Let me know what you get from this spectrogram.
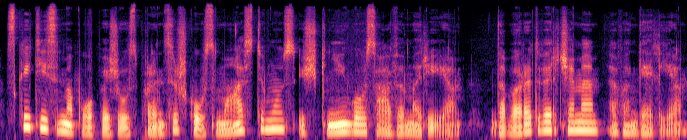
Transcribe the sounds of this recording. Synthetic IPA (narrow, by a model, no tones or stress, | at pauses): skɐɪt̪ʲiːsʲɪmʲɛpoːpʲɛʒʲɛʊspɾɐ̰nt̪sʲɪʃkoʊsmɑːsʲt̪ʲimʊsɪ̰ʃknʲiːɡoːsɑ̰ːʋʲɛmɐ̰ɾʲɪ̰jɛ̰ | d̪ɐbɐɾɐt̪ʲʋʲɛɾʲt͡ʃʲɛmʲɛɛʋɐŋʲɡʲɛ̰lʲɪ̰jɛ̰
